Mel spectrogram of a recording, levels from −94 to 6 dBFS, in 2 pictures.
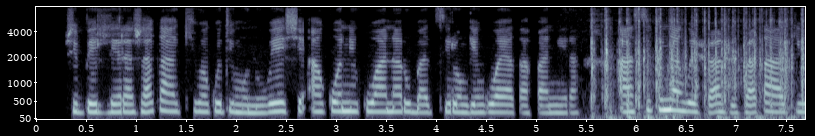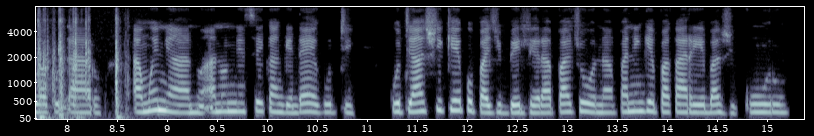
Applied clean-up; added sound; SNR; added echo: none; Typing; 6 dB; none.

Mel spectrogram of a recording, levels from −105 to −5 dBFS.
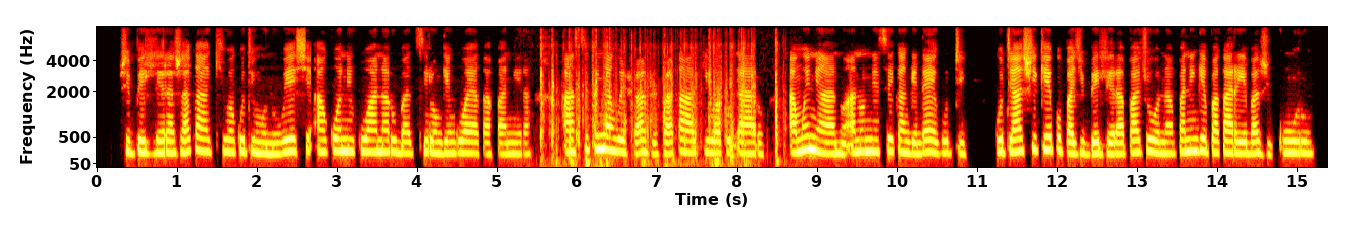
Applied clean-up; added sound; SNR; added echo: neural mask model RNNoise.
